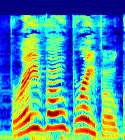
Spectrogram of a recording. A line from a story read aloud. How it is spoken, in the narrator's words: cried I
